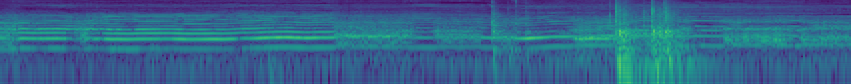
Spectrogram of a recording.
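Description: A young man's high-pitched, drawn-out laughing squeal, held at one pitch for a couple of seconds, then breaking into a louder burst of laughter about three seconds in.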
